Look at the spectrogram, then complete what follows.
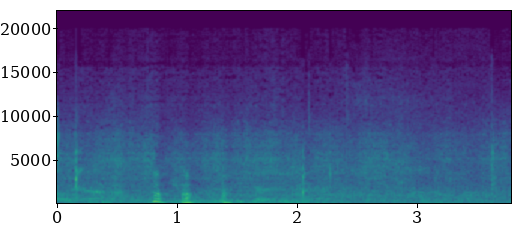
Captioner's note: laughs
